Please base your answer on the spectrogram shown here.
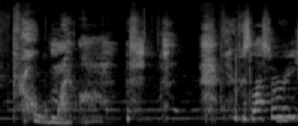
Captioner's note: Dana laughing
